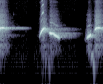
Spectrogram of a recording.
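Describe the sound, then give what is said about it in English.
Birds whistling in three clear, shrill phrases: a long steady note, then a swooping two-part call, then a shorter rising-and-falling whistle after a pause. No one speaks. “… would get a bit more upset while the birds would continue whistling”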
